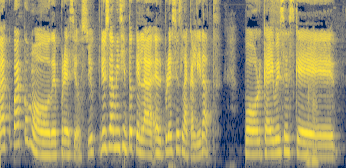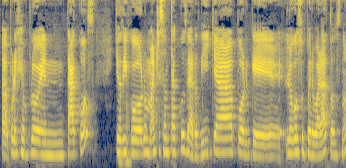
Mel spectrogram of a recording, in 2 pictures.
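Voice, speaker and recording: Against a quiet background, a woman with a plain, everyday voice speaks at a medium pitch and a fairly slow pace. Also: ordinary pitch variation. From Mexico City. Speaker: podcast guest. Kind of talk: casual educational chat.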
